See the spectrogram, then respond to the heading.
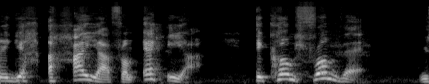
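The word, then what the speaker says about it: אהיה: You see, ahaya or ehia, more properly pronounced, because there's no word as ahaya, right? It's ehia.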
